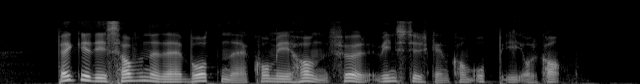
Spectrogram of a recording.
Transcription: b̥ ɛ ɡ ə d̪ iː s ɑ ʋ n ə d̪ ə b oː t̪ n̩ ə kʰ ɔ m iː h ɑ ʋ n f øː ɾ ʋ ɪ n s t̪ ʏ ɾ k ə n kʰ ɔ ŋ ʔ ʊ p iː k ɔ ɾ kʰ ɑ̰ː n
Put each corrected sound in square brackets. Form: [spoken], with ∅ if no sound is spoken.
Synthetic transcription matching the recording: b̥ ɛ ɡ ə d̪ iː s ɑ ʋ n ə d̪ ə b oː t̪ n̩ ə kʰ ɔ m iː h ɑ ʋ n f øː ɾ ʋ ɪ n s t̪ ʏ ɾ k ə n kʰ ɔ [m] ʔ ʊ p iː [ʔ] ɔ ɾ kʰ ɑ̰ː n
